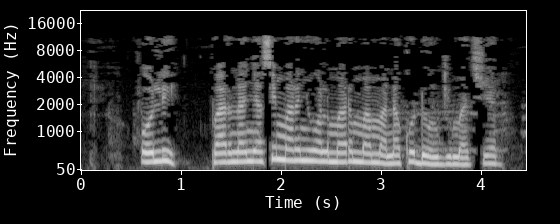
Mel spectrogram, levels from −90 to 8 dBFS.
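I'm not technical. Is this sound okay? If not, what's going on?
No. All the way through, the speech sounds watery and swirly, with metallic chirps on s sounds and nothing above about 11.5 kHz. That points to heavy MP3 compression as the likely cause. Unlike simple muffling, the faint details flicker on and off.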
